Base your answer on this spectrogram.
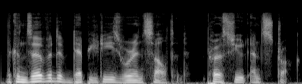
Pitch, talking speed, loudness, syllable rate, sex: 105 Hz, 160 wpm, -17 LUFS, 6.3 syllables/s, male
